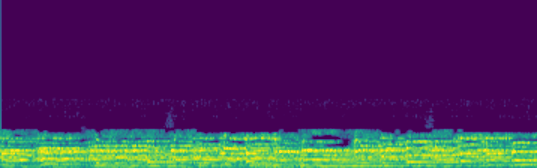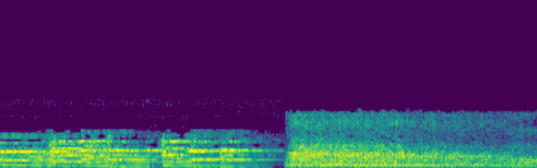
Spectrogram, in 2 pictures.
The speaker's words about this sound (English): To ask you not to gong like that. Oh, well, it's yeah. Like right in my ear, man. Well, I was just trying It's too piercing, man. It's too piercing. Well, see, the gong was to separate me from the commercials you just heard.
